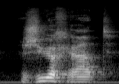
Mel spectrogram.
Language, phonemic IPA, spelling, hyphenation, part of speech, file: Dutch, /ˈzyːr.ɣraːt/, zuurgraad, zuur‧graad, noun, Nl-zuurgraad.ogg
- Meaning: acidity; pH value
